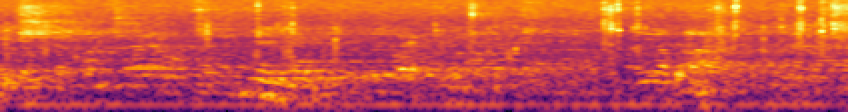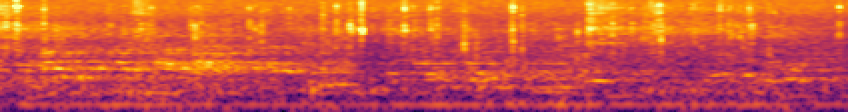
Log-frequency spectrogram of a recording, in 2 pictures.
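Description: Kernmantle rope being threaded and pulled through a metal descender, with a steady rustle of rope and harness against the microphone and scattered small clicks of carabiners and hardware.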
